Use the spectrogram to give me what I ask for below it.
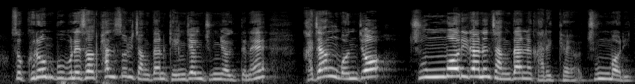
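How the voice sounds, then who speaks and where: Animated high-voiced Jeolla woman teaching. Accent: Jeolla dialect. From South Jeolla, Korea. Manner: animated, switches into dialect role-play and sung phrases. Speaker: pansori teacher. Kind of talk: lecture with sung and acted examples.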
